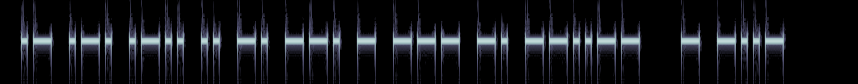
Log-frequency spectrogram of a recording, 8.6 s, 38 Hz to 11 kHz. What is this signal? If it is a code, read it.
Morse code, heard as a keyed tone, about 20 wpm, 700 Hz. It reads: ARLINGTON, TX
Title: Practice QSO - Exchange 1 - Beginning - 20wpm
